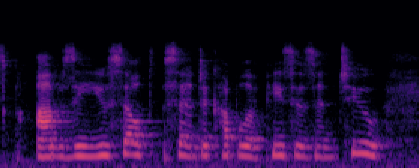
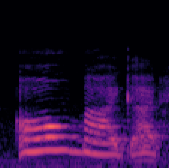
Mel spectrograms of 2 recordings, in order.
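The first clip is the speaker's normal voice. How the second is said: mock loud whisper, higher and louder; imitated loud whisper; 7 semitones higher, 5 dB louder, slower than usual. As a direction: imitate someone failing badly at whispering. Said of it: "his whisper is like".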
